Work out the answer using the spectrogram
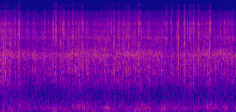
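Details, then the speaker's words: Shimano DC baitcasting reel, about one year old: dry gritty crackling rasp as the handle turns, started in spring and worsening, hard to cast; owner suspects broken gears, possibly bearings; unconfirmed. "I think the gear in there is broke. Let me see if I can get it really quick. So really what the issue is, see if I can get this thing really quick, guys. So if you could see, you could hear it. You could hear that grinding on there,"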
